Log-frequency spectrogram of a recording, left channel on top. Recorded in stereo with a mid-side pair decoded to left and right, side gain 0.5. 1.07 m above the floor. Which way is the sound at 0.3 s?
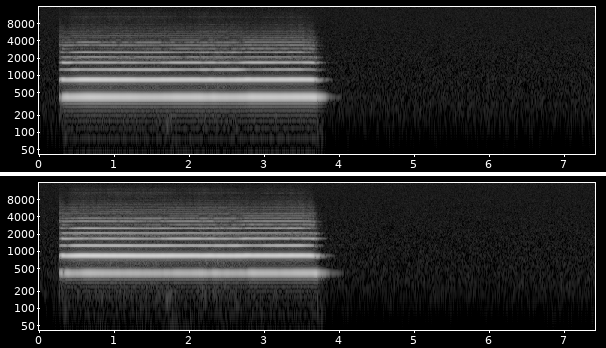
20° right.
